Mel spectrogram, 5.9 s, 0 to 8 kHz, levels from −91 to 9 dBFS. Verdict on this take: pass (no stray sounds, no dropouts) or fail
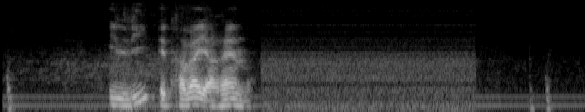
pass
